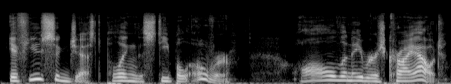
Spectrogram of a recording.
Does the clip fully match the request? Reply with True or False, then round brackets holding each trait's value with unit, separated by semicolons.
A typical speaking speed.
True (160 wpm)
